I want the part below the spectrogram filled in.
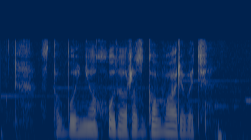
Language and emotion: Russian, angry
